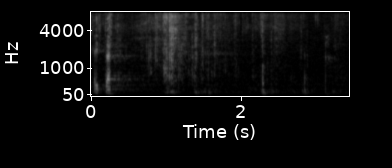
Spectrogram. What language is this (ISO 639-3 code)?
est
